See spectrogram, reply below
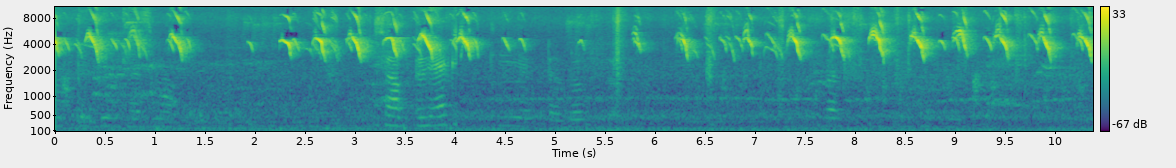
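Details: Chicken chicks peeping: high-pitched, piercing cheeps repeated about twice a second in irregular runs, several birds overlapping, with a faint low hum underneath.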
